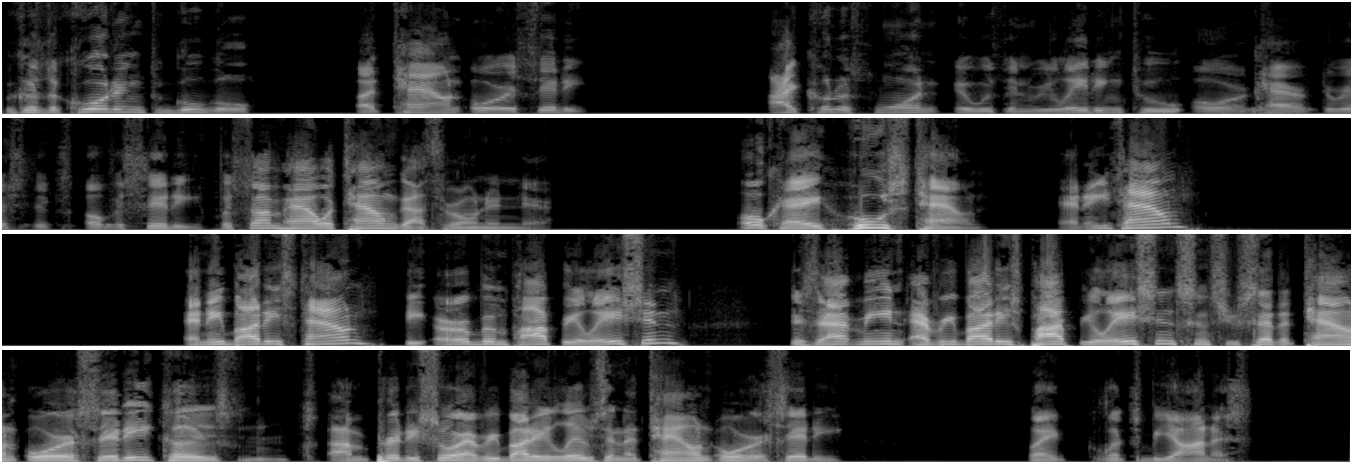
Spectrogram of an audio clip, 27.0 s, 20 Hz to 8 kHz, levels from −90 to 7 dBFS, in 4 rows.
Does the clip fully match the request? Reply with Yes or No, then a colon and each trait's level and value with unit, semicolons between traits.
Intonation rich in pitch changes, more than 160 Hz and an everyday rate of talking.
No: wide, 8.9 semitones; medium, 140 Hz; average, 155 wpm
